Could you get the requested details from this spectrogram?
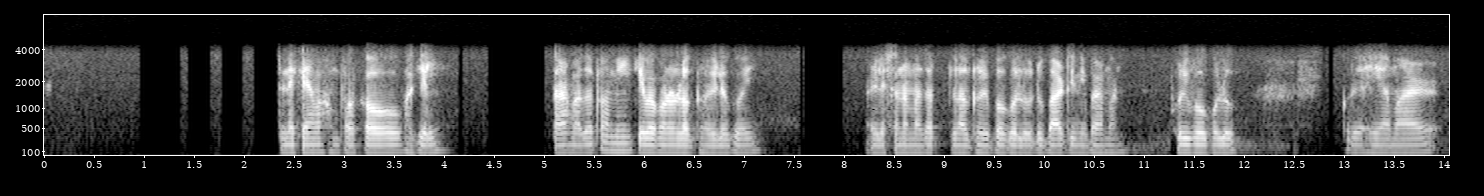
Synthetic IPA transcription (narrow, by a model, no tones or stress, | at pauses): tɛnɛkɔjamaɹxɔmpɔɹkɔʊbʱaɡil | taɹmazɔtʊamikejbaɹmanɔlɔɡ̚dʱoɹilʊɡoj | ɹilesɔnɔɹmazɔtlɔɡ̚dʱoɹibɔɡolʊ̃dubaɹtinibaɹmanpʰoɹibɔɡolʊ̃ | ɡ̥oɹiaɦiamaɹ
